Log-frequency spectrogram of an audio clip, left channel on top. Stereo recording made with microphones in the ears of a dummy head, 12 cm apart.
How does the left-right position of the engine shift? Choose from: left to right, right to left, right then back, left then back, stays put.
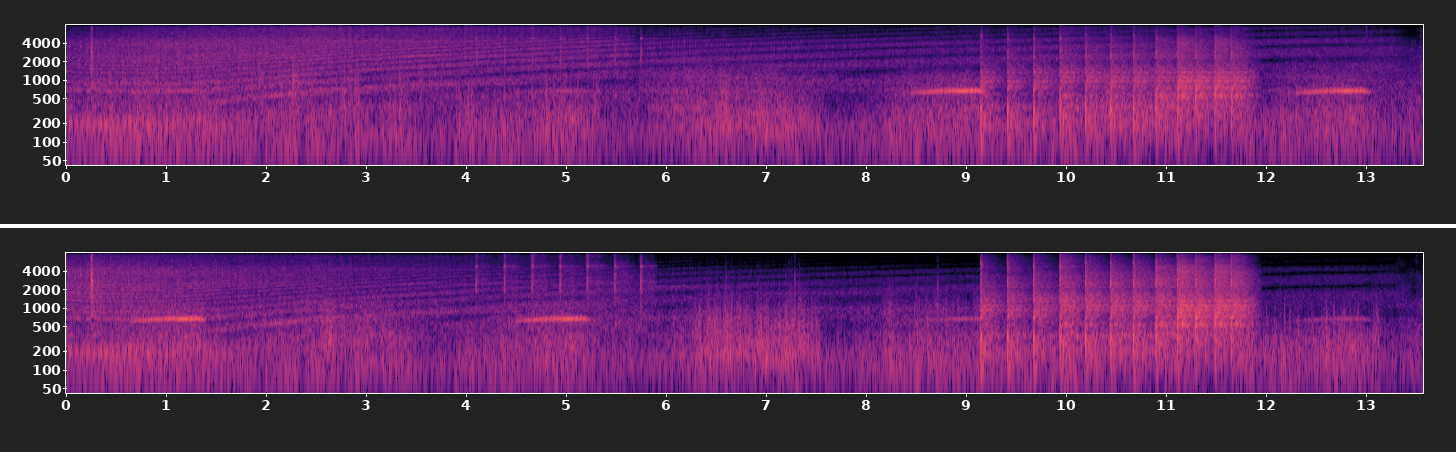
right to left.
